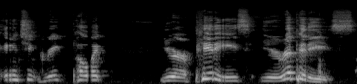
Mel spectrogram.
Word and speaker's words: Euripides: Greek poet your pities euripides I think is the correct way to say it and more specifically his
